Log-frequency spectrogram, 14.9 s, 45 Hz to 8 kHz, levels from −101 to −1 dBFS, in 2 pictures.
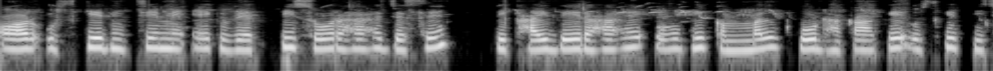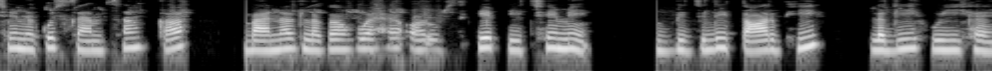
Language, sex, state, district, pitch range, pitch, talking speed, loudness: Hindi, female, Chhattisgarh, Balrampur, 215-245 Hz, 230 Hz, 160 wpm, -20 LUFS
